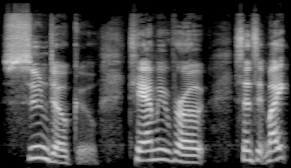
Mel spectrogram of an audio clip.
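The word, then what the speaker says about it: tsundoku: a summer of sundoku, the first syllable doesn't rhyme with sun. It rhymes with soon.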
